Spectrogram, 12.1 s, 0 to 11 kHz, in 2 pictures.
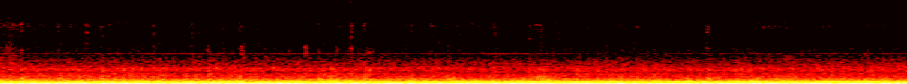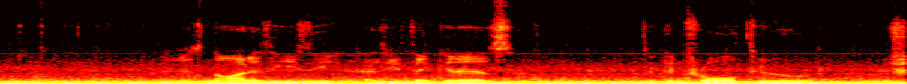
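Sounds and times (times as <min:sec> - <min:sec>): low engine drone: 0:00.0 - 0:12.0
machinery hum: 0:00.0 - 0:12.0.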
